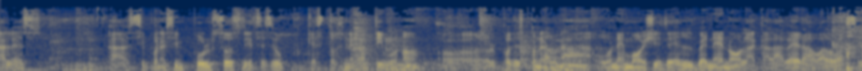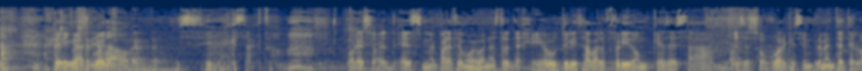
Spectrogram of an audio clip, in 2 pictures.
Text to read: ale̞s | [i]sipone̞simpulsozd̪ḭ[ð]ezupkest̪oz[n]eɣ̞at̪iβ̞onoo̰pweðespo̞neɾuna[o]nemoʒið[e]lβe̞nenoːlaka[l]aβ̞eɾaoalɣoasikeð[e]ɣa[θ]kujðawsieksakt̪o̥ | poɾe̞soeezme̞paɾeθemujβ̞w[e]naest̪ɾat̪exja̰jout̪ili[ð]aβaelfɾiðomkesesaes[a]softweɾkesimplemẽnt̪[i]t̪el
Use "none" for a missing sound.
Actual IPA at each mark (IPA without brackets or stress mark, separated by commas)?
a, θ, n, u, e, l, i, s, e, θ, e, e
